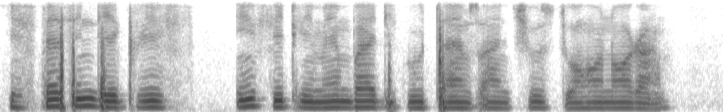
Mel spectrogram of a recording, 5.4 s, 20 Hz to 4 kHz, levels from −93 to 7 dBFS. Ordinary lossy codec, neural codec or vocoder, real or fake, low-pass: Opus, 32 kbps; none; real; 3.6 kHz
